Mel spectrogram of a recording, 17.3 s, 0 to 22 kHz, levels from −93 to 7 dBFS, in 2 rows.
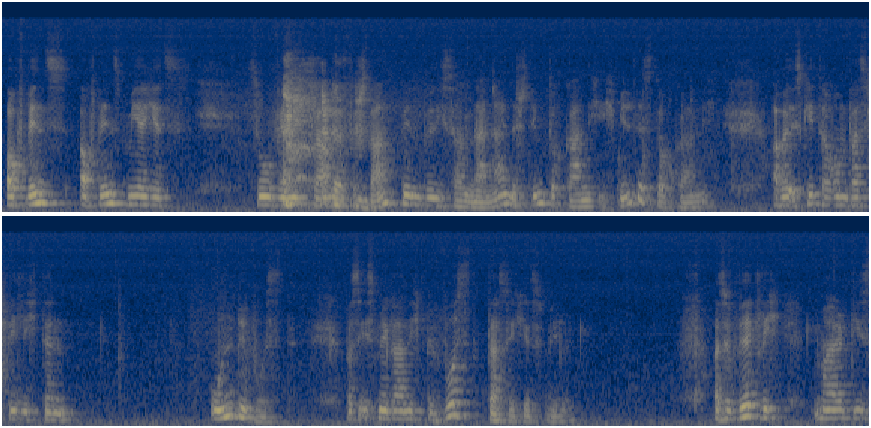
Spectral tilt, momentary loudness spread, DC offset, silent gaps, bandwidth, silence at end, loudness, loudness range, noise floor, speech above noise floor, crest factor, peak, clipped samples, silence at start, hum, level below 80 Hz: -6 dB/octave; 20 LU; under 0.1%; none; 16.5 kHz; 0 s; -35 LUFS; 7 LU; -58 dBFS; 24 dB; 22 dB; -14 dBFS; under 0.1%; 0 s; none; -60 dBFS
